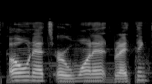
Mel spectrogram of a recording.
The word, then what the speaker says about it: Onett: Now, a lot of people refer to the city as Onett just because that's how it looks like it would be pronounced. I think that it might actually be Onett because a lot of the cities in this game are named after numbers.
